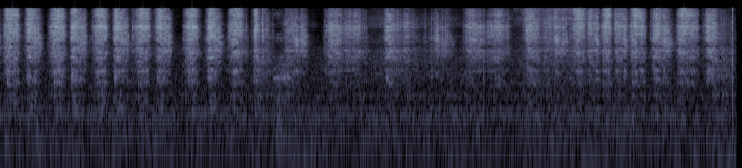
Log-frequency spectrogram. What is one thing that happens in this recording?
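A small servo motor whirs in quick, repeated bursts.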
